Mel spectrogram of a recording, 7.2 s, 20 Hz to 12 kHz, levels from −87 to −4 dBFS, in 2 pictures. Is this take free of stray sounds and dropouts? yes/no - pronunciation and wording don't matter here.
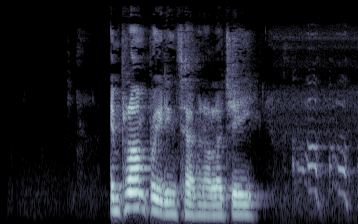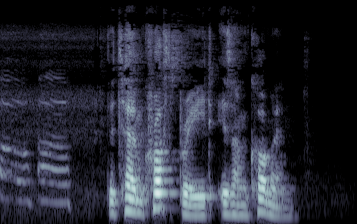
no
